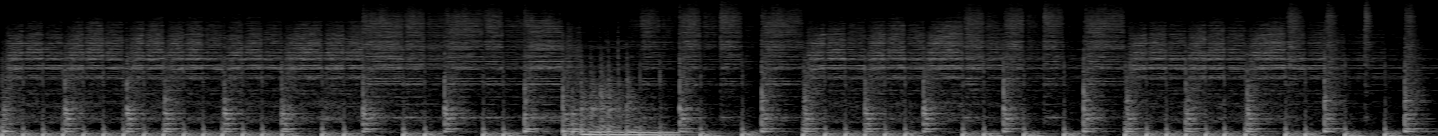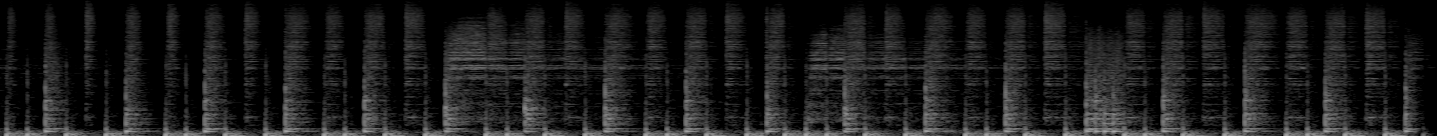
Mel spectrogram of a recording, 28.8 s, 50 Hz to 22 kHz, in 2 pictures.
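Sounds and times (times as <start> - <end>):
punk drums: 0.0 - 28.7.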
